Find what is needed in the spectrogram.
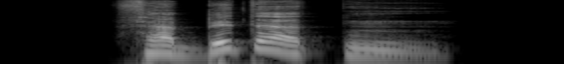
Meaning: inflection of verbittern: 1. first/third-person plural preterite 2. first/third-person plural subjunctive II
- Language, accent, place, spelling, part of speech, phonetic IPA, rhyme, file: German, Germany, Berlin, verbitterten, adjective, [fɛɐ̯ˈbɪtɐtn̩], -ɪtɐtn̩, De-verbitterten.ogg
